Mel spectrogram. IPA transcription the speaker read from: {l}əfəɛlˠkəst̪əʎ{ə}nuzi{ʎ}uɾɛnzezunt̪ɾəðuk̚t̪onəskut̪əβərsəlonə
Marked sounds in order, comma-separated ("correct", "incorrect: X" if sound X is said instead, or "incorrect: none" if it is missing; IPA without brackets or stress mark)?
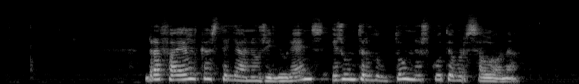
incorrect: r, incorrect: a, correct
